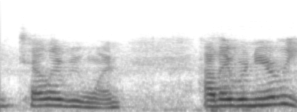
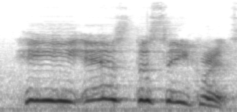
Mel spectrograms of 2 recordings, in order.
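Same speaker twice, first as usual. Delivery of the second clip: much higher, louder, slow troll voice; emphatic troll; 12 semitones higher, 10 dB louder, slower than usual. Acted. Mard insisting to Bork, high and slow. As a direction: lean in hard on each word.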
